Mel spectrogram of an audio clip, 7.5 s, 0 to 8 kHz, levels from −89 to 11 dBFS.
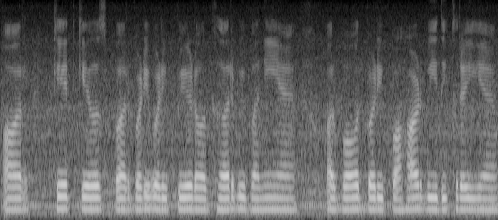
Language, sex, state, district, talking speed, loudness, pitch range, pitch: Hindi, female, Chhattisgarh, Raipur, 160 wpm, -15 LUFS, 150-160 Hz, 155 Hz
